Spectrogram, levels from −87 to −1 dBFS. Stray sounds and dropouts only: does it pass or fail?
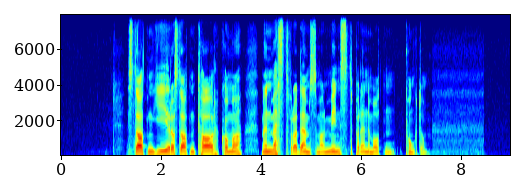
pass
